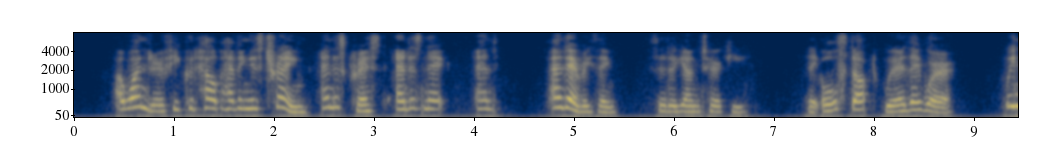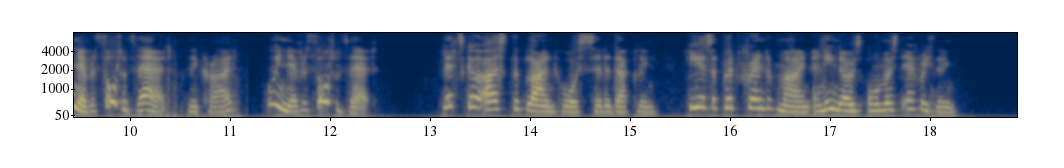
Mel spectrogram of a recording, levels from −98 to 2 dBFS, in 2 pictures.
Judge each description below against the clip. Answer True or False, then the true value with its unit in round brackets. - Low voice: False (250 Hz)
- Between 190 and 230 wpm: True (195 wpm)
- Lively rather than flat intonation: True (7.1 semitones)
